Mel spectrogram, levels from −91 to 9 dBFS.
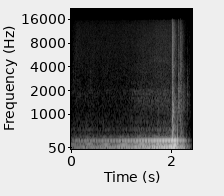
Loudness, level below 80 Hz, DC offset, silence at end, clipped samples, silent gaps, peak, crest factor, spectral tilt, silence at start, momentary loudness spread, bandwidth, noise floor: -22 LUFS; -28 dBFS; under 0.1%; 0.1 s; under 0.1%; none; -4 dBFS; 20 dB; -7 dB/octave; 0.1 s; 24 LU; 16 kHz; -43 dBFS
